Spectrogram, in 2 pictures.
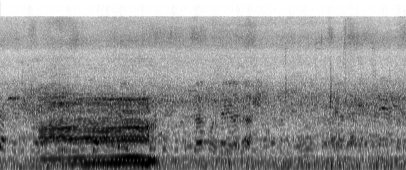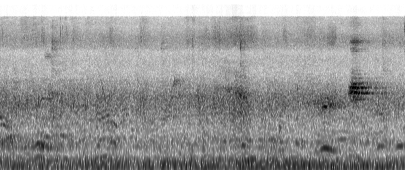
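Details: Hallikar cattle at a big cattle fair in Turuvekere taluk, Jodugatte market. A single strong, even-pitched low moo of about one and a half seconds opens the recording, followed by steady crowd chatter and voices.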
